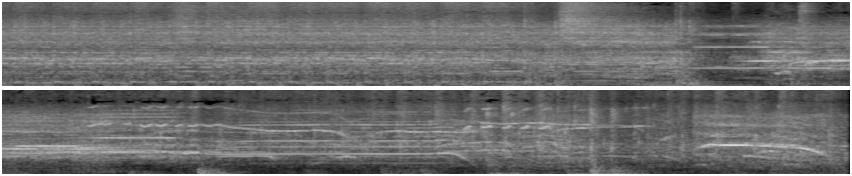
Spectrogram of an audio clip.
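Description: Hardcore punk band playing live with loud distorted guitars and drums, stopping abruptly about seven seconds in. After the stop, guitar feedback and held guitar notes ring out in long, bending tones over a cheering crowd.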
